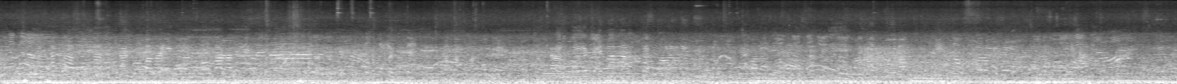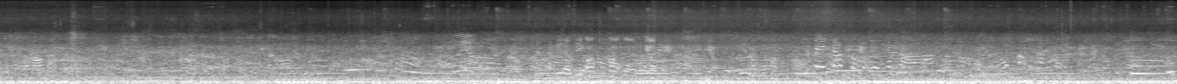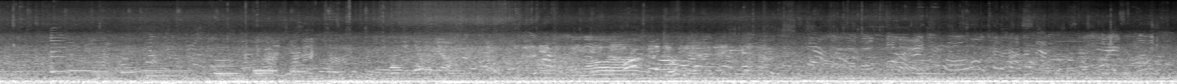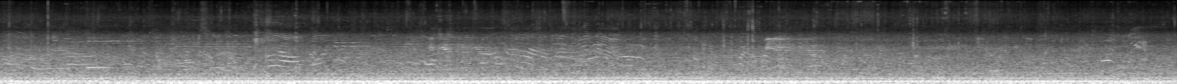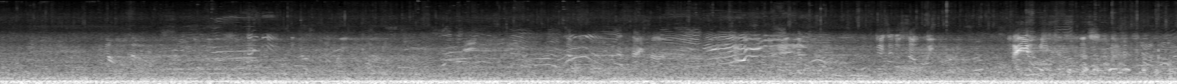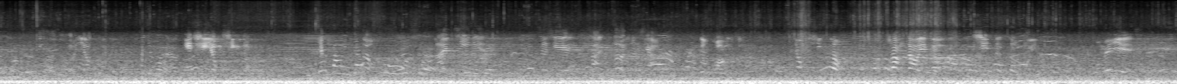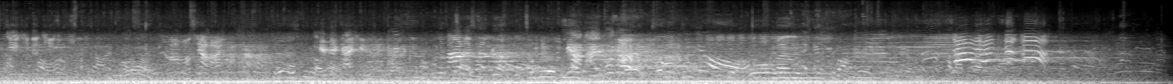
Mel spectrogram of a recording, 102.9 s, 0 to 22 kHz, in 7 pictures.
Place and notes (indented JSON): {
  "title": "National Dr. Sun Yat-sen Memorial Hall - Holiday Plaza",
  "date": "2013-09-29 16:37:00",
  "description": "Holiday Plaza on the market with the crowd, Square crowd of tourists and participants from all over the protests of the public, Sony PCM D50 + Soundman OKM II",
  "latitude": "25.04",
  "longitude": "121.56",
  "altitude": "15",
  "timezone": "Asia/Taipei"
}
